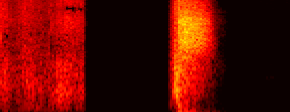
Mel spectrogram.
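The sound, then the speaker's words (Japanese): A hard slap lands on someone's face to wake them after fainting: one loud, sharp smack, preceded by a softer rustling noise and a short silence. “もっと強めにビンタするにゃん。”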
